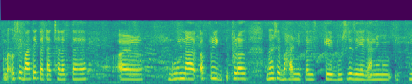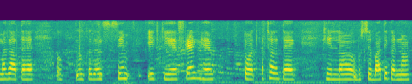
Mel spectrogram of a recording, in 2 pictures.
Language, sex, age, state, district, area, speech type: Urdu, female, 18-30, Bihar, Khagaria, rural, spontaneous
